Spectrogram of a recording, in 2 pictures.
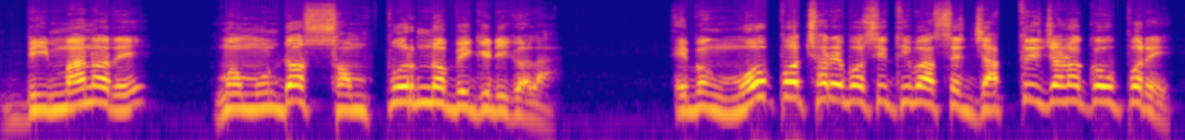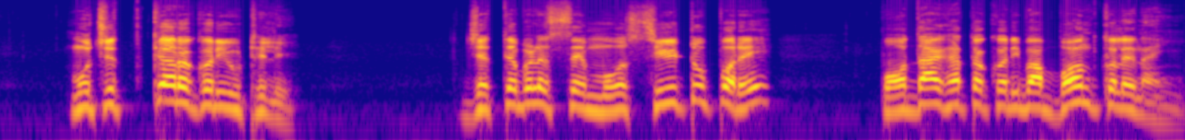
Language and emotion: Odia, angry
